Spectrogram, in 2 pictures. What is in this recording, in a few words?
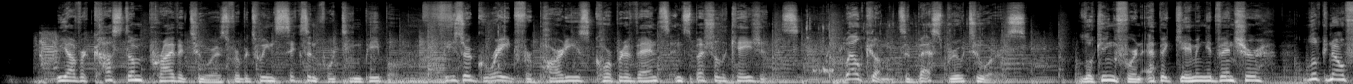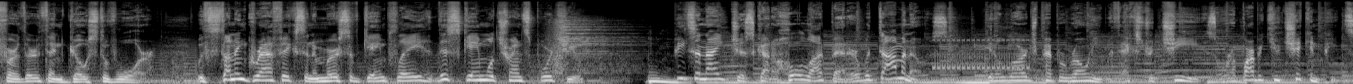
Commercial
